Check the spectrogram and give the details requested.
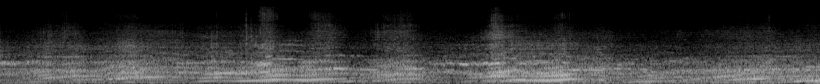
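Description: Car engines revving up and down again and again, the pitch rising and falling several times, with more than one engine heard at once and a few sharp cracks among them.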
